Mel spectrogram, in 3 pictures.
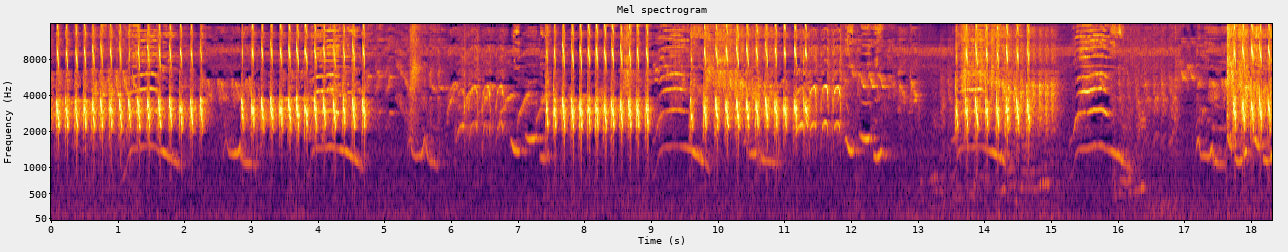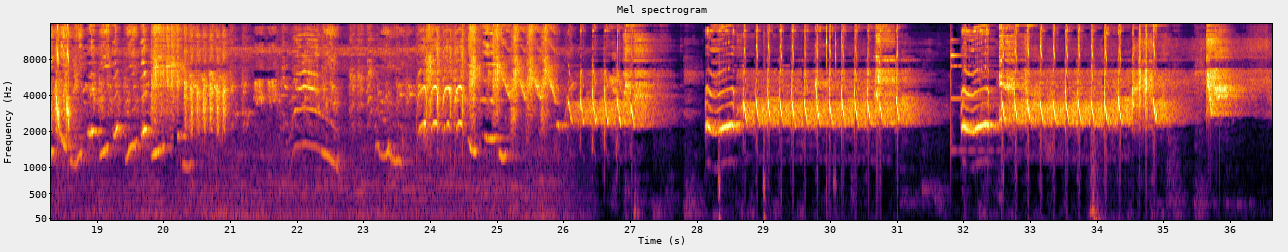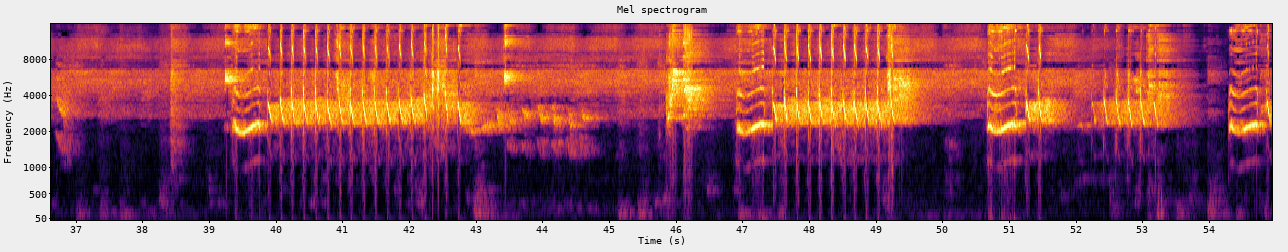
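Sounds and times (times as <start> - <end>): songbird chirps and whistles: 0.0 - 27.6, 28.2 - 53.7.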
